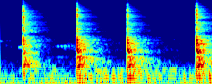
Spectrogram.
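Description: Four sharp taps of a stylus pen on the glass of an interactive touchscreen display, about half a second apart, as the on-screen tool palette is pressed.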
